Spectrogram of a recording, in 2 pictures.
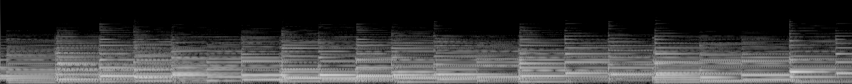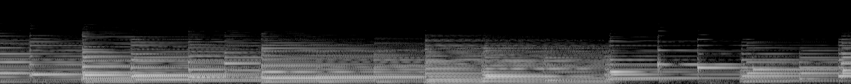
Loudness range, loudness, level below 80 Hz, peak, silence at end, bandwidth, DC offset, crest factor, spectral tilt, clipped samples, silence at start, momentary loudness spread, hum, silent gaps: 5 LU; -21 LUFS; -46 dBFS; -4 dBFS; 0 s; 7.2 kHz; under 0.1%; 16 dB; -8.5 dB/octave; under 0.1%; 0 s; 7 LU; none; none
